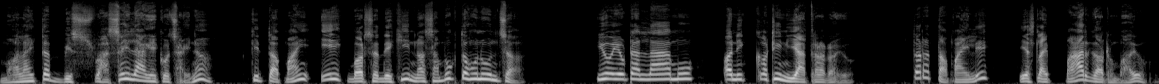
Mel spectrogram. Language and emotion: Nepali, surprised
